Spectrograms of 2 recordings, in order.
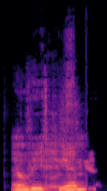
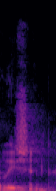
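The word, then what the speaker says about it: Elyasian: E L Y A S I A N. Alician. Alician. That's it. Alician Alician she basically has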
